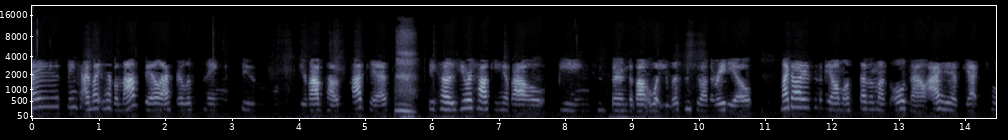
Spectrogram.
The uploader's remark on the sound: has a few guests via phone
